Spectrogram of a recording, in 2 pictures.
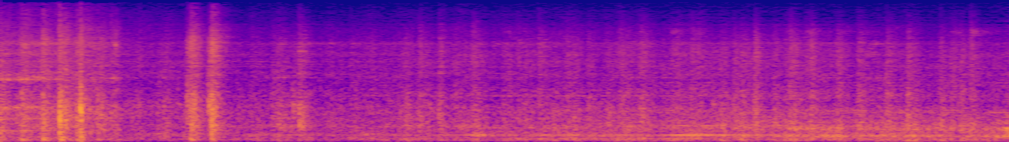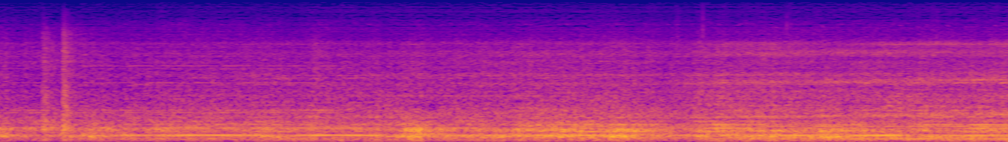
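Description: Electric commuter trains on the Tobu Noda Line. Wheel clicks come from the tail of a train passing close at the start. Then another train approaches over the points and passes, its steady motor hum and wheel noise rising from about halfway through.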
